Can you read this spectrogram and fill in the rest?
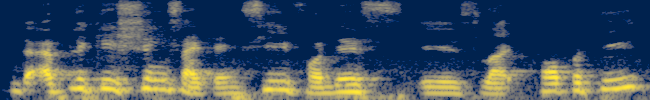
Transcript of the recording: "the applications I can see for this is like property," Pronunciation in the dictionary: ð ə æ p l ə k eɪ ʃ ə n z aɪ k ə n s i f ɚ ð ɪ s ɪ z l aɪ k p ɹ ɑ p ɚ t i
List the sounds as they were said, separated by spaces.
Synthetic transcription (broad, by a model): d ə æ p l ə k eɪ ʃ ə n s aɪ k ə n s i f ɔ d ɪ s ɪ s l aɪ k p ɹ ɑ p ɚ t i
